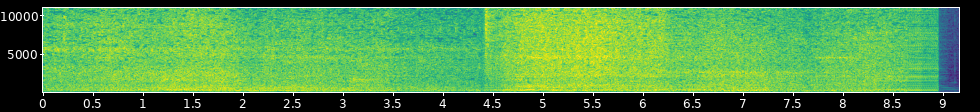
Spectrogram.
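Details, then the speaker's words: Timing-belt tensioner removed from a Xenia 1.0 and spun by hand. Steady gritty rushing sound from the rough, worn bearing; the tensioner needs replacing. "Tensioner yang sudah harus dilakukan pergantian akan terdengar bunyi kasar sebagai berikut."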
